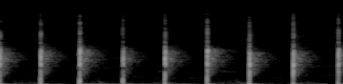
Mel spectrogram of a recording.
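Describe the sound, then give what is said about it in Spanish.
Hand clapping: eight sharp claps in a steady, even rhythm, roughly three per second, heard alone with no voices. “un aplauso de mi parte y obviamente de todo el equipo de Dolmen”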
